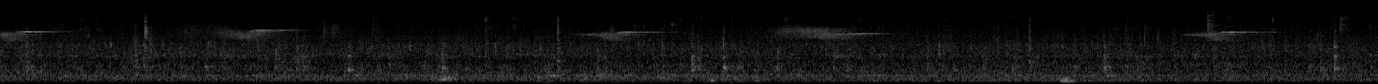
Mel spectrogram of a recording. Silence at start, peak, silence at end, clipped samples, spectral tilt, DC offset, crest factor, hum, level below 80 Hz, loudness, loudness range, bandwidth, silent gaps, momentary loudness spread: 0 s; -26 dBFS; 0 s; under 0.1%; -2 dB/octave; under 0.1%; 22 dB; none; -84 dBFS; -45 LUFS; 3 LU; 16.5 kHz; none; 9 LU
